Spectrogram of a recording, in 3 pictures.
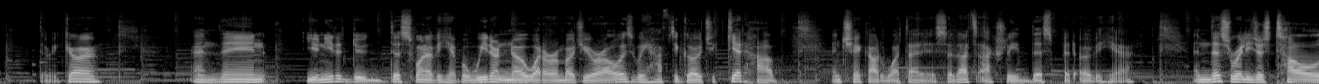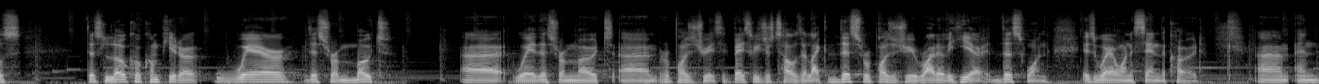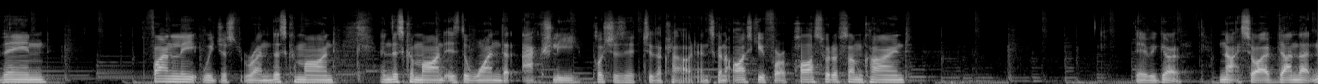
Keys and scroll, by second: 12.5 super+c, 13.6 super+v, 27.7 super+c, 28.6 super+v.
